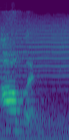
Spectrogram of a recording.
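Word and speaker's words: almond: एल होता है इसमें लेकिन ये साइलेंट होता है। इसको पढ़ते हैं आलमंड।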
